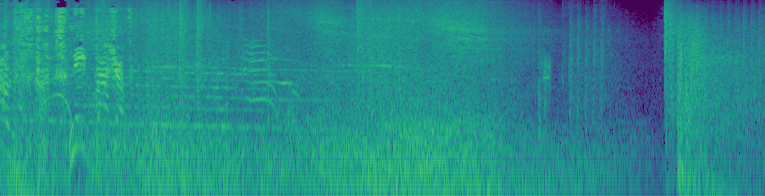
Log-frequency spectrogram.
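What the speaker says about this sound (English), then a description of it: "Friendly airstrike incoming." Friendly airstrike in Call of Duty, with booming explosions and gunfire rolling continuously, dipping briefly, then a fresh loud blast near the end, while a voice speaks over the chaos.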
